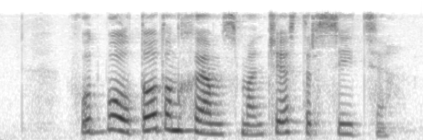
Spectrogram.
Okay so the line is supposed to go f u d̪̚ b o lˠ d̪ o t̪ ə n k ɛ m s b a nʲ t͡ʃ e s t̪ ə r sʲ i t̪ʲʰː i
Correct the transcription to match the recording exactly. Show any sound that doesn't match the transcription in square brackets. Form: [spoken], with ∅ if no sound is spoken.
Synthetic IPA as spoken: f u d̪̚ b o lˠ [t̪] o t̪ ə n [x] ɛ m s [m] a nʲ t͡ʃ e s t̪ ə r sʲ i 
